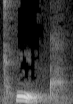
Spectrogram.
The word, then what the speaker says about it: talk: Chữ A và D với chữ L thì chúng ta đọc là âm O dài.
